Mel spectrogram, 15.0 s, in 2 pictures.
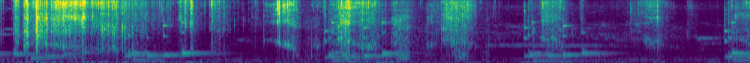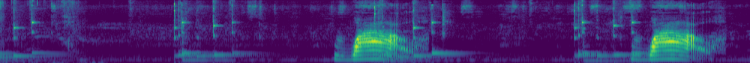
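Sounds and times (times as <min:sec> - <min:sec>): person crunching raw vegetables: 0:00.0 - 0:08.3
light melodic background music: 0:00.0 - 0:15.0.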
